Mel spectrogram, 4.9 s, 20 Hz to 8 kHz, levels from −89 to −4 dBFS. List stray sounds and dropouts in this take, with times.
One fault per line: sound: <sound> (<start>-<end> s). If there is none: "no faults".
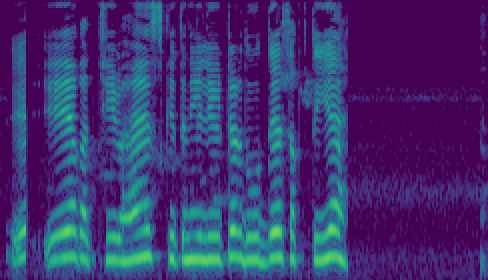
no faults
